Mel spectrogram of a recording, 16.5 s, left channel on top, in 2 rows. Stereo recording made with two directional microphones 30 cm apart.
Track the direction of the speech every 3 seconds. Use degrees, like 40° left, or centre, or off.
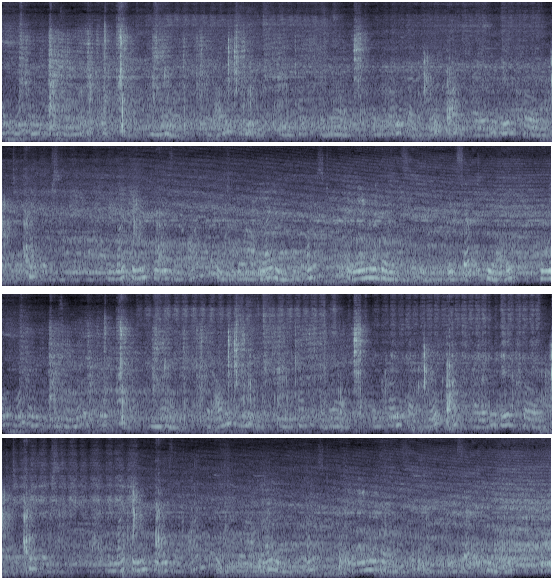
20° right, 20° right, 10° right, 10° left, 30° left, 40° left.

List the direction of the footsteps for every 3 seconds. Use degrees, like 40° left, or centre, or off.
30° left, 30° right, 50° right, 60° right, 60° right, 60° right.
